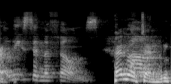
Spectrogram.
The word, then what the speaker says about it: Pendleton: Pendleton, we call them Pendletons.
